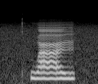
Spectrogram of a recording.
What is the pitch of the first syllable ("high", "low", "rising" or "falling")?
high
